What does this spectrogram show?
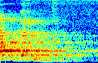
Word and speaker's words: Logan: Nah, dulu itu ketika Indian Archipelago itu ada seorang tokoh orang Irlandia yang tinggal di Singapura, namanya Logan. Bukan Lohan, laut katanya.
